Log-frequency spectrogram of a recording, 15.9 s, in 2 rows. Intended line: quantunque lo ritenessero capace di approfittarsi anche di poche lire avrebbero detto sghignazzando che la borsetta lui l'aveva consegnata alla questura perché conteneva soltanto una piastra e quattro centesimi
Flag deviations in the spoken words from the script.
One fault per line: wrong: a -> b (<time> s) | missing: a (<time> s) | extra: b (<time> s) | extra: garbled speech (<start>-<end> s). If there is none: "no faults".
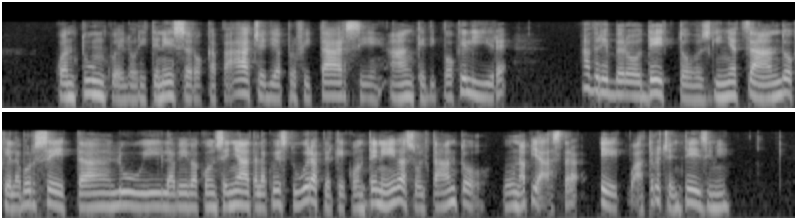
no faults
